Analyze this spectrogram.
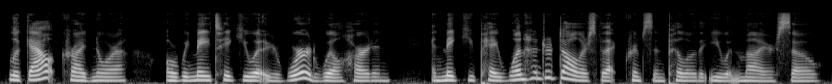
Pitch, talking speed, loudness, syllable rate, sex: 185 Hz, 210 wpm, -18 LUFS, 5.2 syllables/s, female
